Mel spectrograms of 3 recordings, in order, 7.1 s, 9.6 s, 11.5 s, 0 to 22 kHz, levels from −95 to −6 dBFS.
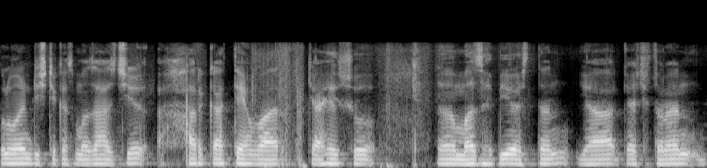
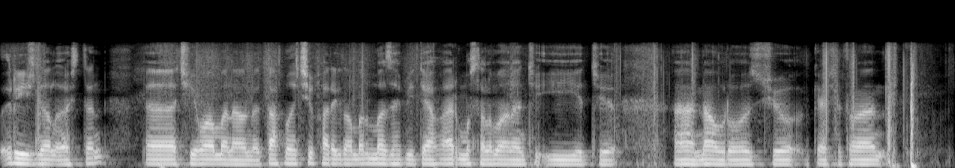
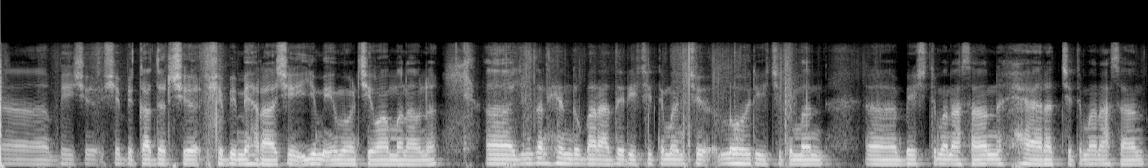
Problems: background sounds at intervals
